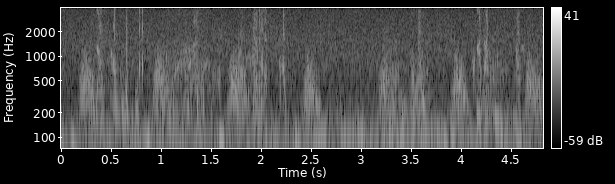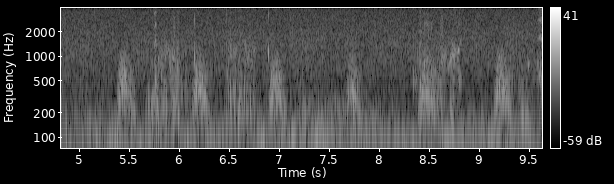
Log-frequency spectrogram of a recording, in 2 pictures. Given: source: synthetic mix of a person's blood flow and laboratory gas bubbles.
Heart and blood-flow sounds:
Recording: Doppler ultrasound of blood flow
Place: subclavian vein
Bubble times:
0.27-0.84 s: bubbles
0.98-1.60 s: bubbles
1.68-2.08 s: bubbles
2.16-2.31 s: bubbles
3.23-3.76 s: bubbles
4.09-4.67 s: bubbles
5.63-6.19 s: bubbles
6.47-6.78 s: bubbles
6.86-6.93 s: bubbles
8.32-8.87 s: bubbles
9.26-9.51 s: bubbles
9.54-9.64 s: bubbles
From the record:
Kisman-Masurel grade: 332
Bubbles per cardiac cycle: rolling drumbeat, 9 or more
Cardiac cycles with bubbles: 50 to 99%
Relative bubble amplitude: moderate (0.250 to 0.450)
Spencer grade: 3 (all of the cardiac periods contain showers or single bubble signals, but not dominating or overriding the cardiac motion signals)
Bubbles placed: anywhere in the cardiac cycle

